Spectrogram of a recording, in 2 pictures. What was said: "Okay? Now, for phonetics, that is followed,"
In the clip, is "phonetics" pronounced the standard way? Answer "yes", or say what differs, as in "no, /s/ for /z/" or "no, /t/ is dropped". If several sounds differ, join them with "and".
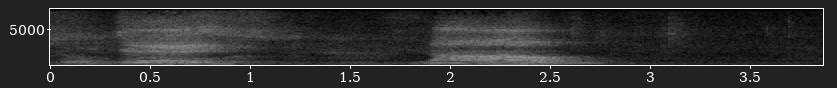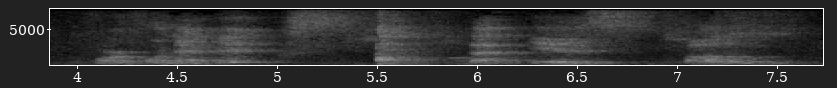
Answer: yes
